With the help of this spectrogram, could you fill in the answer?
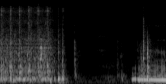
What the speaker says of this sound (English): So I'm going to go ahead and zigzag those now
